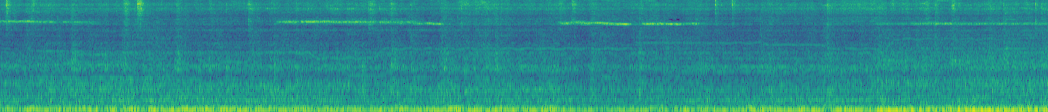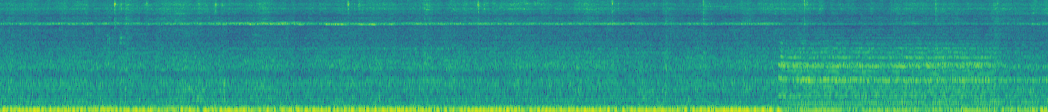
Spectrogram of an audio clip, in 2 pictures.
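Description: Diesel freight train sound: a steady low engine rumble that grows louder about nine seconds in, with a few thin high squeals early on. A horn sounds in one long blast near the end.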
